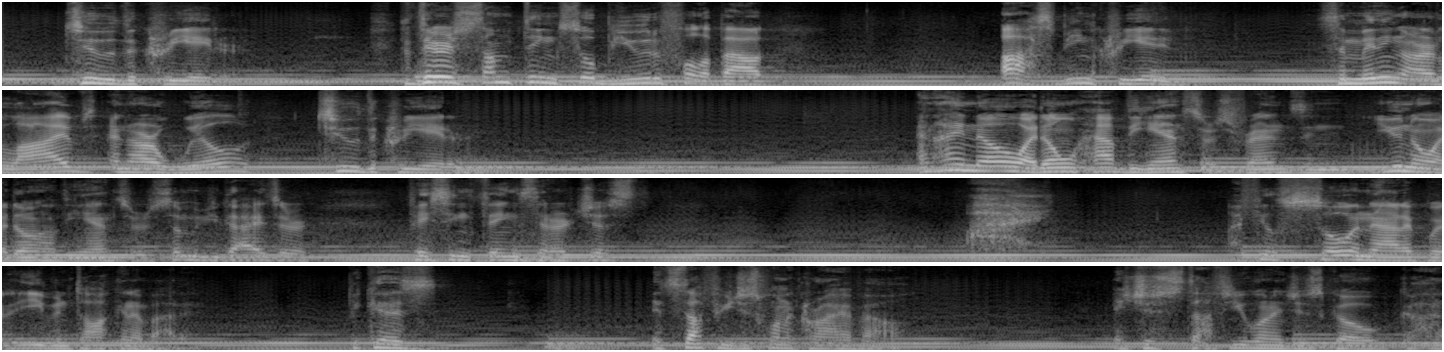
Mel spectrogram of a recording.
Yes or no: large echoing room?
yes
